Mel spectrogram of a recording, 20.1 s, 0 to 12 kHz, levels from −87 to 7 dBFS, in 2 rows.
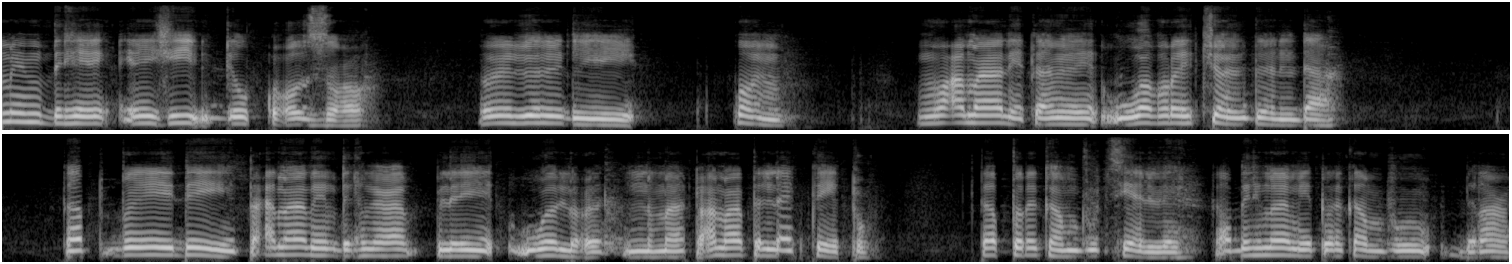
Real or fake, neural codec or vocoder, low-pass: fake; codec, 44.1 kHz, 1.7 kbps, Pupu-Codec; 10.8 kHz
